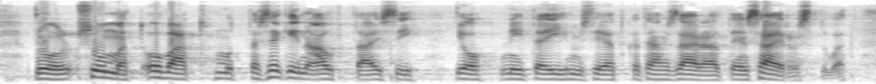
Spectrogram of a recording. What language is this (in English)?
Finnish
